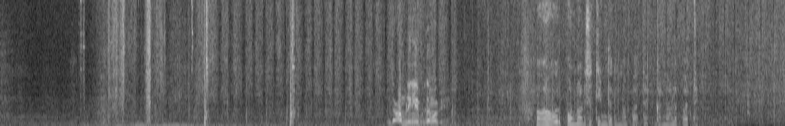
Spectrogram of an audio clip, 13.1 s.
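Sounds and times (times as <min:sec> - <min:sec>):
car engine hum inside cabin: 0:00.2 - 0:13.0.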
